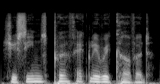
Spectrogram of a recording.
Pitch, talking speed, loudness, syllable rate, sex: 115 Hz, 150 wpm, -15 LUFS, 6.1 syllables/s, male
